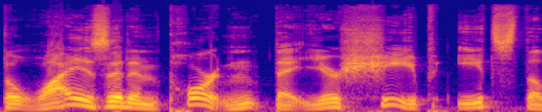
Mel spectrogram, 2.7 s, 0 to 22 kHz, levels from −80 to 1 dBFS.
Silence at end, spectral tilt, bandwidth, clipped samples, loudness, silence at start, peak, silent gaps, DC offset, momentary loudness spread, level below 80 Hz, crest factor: 0 s; -4 dB/octave; 19.5 kHz; 0.5%; -12 LUFS; 0 s; 0 dBFS; none; under 0.1%; 8 LU; -38 dBFS; 12 dB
